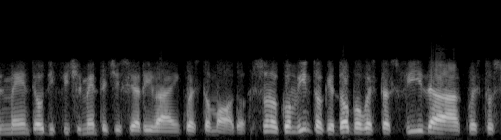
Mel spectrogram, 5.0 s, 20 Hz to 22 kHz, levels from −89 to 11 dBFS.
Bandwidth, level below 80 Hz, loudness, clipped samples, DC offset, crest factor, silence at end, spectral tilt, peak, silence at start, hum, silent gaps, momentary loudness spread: 4 kHz; -84 dBFS; -25 LUFS; under 0.1%; under 0.1%; 16 dB; 0.1 s; -6.5 dB/octave; -8 dBFS; 0 s; none; none; 10 LU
